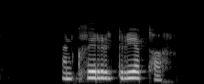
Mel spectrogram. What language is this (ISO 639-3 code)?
isl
